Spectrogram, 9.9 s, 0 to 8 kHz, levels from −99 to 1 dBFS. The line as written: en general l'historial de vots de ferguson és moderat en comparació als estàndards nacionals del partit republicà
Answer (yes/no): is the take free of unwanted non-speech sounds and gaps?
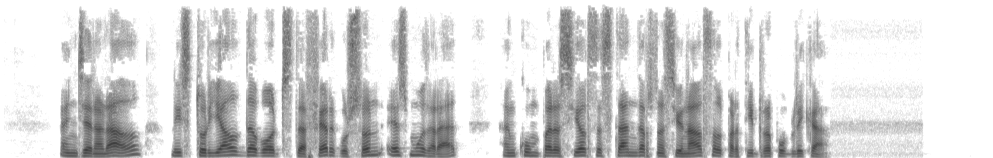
yes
